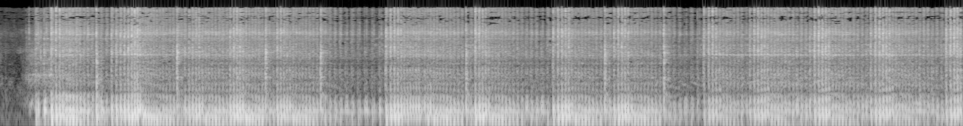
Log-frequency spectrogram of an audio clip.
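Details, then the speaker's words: Motorcycle after repair of a crushed timing chain tensioner and jumped timing, oil now reaching the head: steady, smooth idle with no ticking or chain rattle on top; engine quiet and healthy. "Yan. Tahimik na yung makina. Goods na."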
